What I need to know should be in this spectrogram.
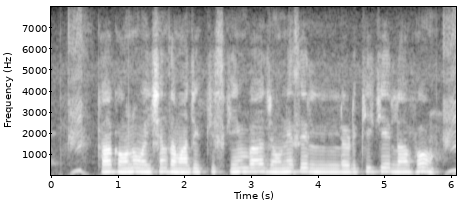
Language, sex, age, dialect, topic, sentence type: Bhojpuri, male, 25-30, Western, banking, statement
